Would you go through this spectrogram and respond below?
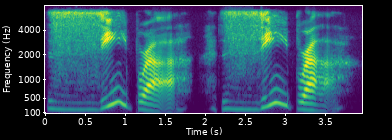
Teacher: place your hand on your throat and say zebra zebra and you will feel that vibration for the z a voiced sound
